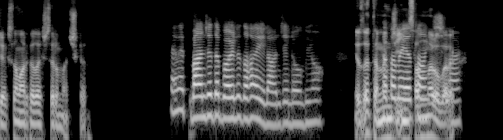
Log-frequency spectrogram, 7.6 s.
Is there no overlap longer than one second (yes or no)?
no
